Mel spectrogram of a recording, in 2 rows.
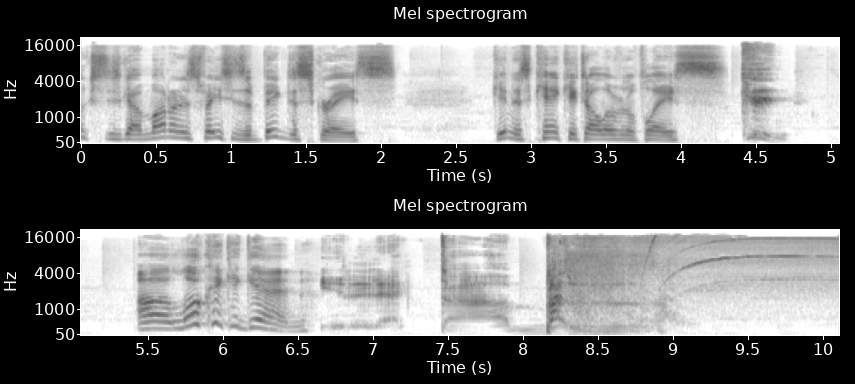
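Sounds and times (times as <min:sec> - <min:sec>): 
speech: 0:00.0 - 0:04.8, 0:05.4 - 0:09.0
short grunting sound: 0:06.7 - 0:09.0
synthetic game-style horn drill attack effect in a battle: 0:08.2 - 0:10.0.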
